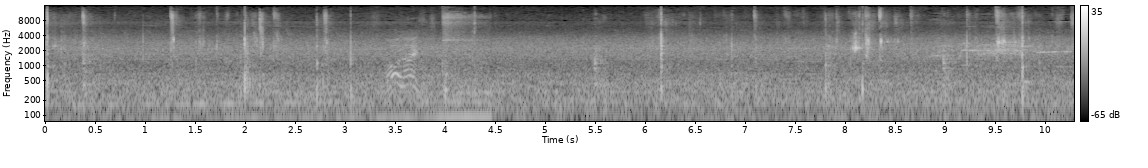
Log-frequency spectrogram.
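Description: Tennis rackets strike a ball back and forth in a steady rally.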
